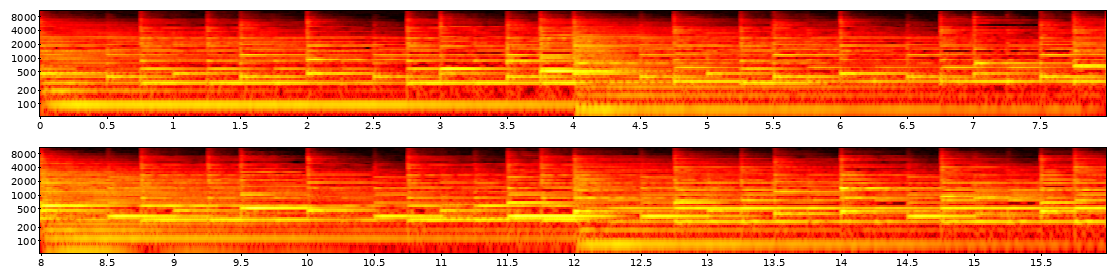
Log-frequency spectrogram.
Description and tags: Emotional Piano
emotional-piano, drama, emotional, awesome, piano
